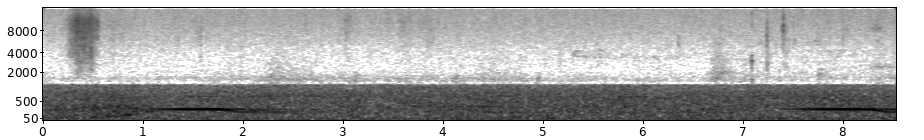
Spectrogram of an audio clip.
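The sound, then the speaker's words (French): Two long, steady tonal moans rise out of a constant low rumbling noise floor, one early and one near the end, like sped-up Antarctic blue whale calls heard through an underwater recording. “Là, on vient d'entendre deux vocalises de baleines bleues antarctiques.”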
